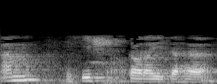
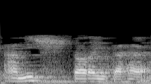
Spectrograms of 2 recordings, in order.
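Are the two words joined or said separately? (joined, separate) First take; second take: separate; joined. First: The two words are said separately. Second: The two words are joined with an i-sound. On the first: "asalnya am ishtaraitaha" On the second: "jadi amishtaraitaha"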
